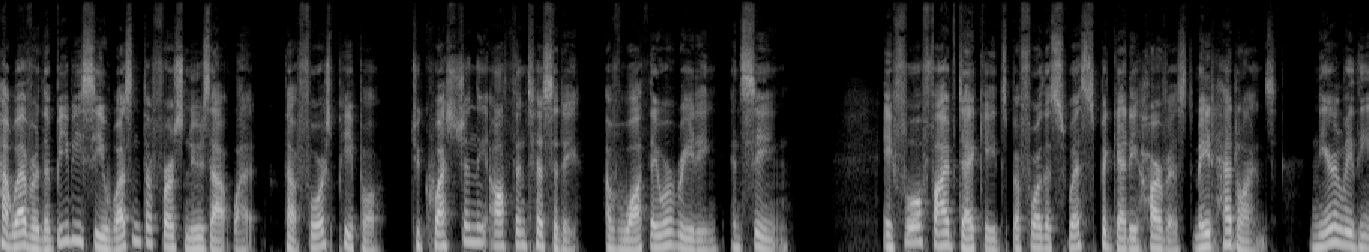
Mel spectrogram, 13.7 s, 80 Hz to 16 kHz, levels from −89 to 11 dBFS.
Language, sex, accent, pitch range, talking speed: English, male, American, 110-140 Hz, 155 wpm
